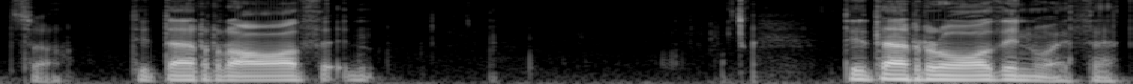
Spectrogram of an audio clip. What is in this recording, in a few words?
"rodd", Welsh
